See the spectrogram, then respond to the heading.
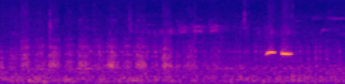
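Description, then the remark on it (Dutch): A female dog pants rapidly and steadily after running in a forest, its quick breaths forming a rhythmic huffing, followed by two short, loud high squeaks near the end. “Wil je samen rennen? Doe ik. Harder? Doe ik dat toch? Zo hard als jij kan. Kom, lekker het bos in.”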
